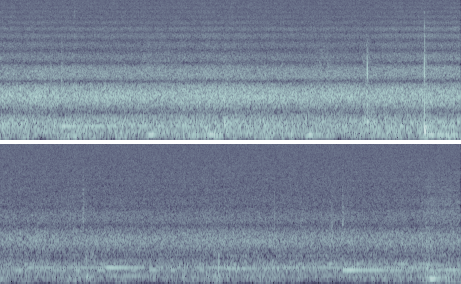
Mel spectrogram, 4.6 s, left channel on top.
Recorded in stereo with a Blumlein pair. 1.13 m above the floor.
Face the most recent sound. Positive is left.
turn(degrees=60)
